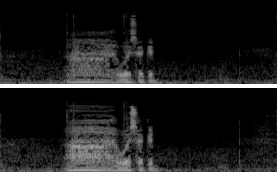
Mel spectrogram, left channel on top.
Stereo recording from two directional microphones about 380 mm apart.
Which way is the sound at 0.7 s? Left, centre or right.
Centre.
